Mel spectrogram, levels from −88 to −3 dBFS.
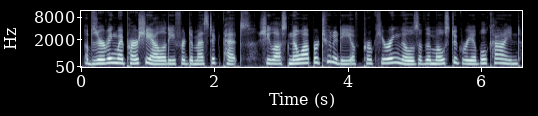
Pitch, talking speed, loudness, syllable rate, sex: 230 Hz, 165 wpm, -17 LUFS, 5.3 syllables/s, female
